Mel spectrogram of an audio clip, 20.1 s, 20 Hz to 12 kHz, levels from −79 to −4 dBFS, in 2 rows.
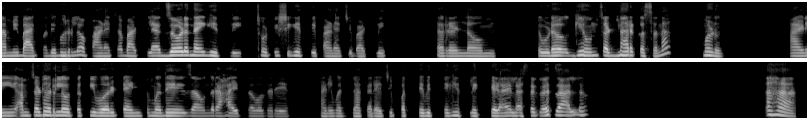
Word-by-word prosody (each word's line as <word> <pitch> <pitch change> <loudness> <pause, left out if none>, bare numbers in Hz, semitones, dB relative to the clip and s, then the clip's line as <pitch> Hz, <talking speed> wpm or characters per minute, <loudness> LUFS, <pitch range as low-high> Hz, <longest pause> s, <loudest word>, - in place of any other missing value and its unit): आम्ही 180 +1 0
बॅगमध्ये 175 0 0
भरलं, 190 +4 0
पाण्याच्या 165 +2 -4
बाटल्या 180 +1 -1
जड 220 +1 +9
नाही 210 -1 +7
घेतली, 185 -3 -2 0.2
छोटीशी 195 -1 -4
घेतली 200 -3 -2
पाण्याची 160 -1 -6
बाटली. 160 +1 -8 0.7
कारण 165 0 -2
अं, 165 -1 -3 0.6
एवढं 190 +1 +5
घेऊन 210 -1 +3
चढणार 215 +2 +5
कसं 170 -3 -2
ना? 305 +9 -2 0.4
म्हणून 205 -7 +1 0.9
आणि 180 +2 0
आमचं 195 +2 +1
ठरलं 205 -2 +5
होतं, 185 -1 +2
की 200 - 0
वर 185 -1 +5
टेंट 180 -1 -1
मध्ये 180 0 +2
जाऊन 170 0 -5
राहायचं 165 -1 -4
वगैरे 160 -1 -11 0.4
आणि 160 0 -7
मज्जा 165 +1 -7
करायची, 160 +3 -6
पत्ते-बित्ते 175 -1 -4
घेतले 180 -2 -4
खेळायला, 180 +1 0
सगळं 200 +1 +2
झालं. 220 +1 +1 2.3
अ, 250 - +3
हां. 215 -9 +3
180 Hz, 120 wpm, -31 LUFS, 165-195 Hz, 2.3 s, जड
